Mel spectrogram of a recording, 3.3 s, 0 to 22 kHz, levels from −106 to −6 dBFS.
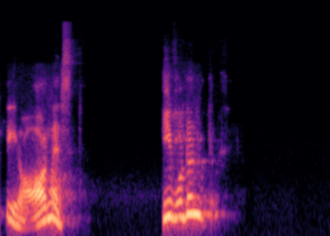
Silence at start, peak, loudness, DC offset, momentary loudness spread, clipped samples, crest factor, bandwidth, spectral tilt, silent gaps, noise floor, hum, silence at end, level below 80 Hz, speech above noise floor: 0.05 s; -4 dBFS; -21 LUFS; under 0.1%; 7 LU; under 0.1%; 20 dB; 10 kHz; -7.5 dB/octave; none; -90 dBFS; none; 1.2 s; -70 dBFS; 69 dB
